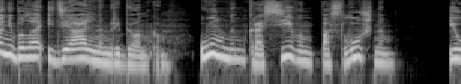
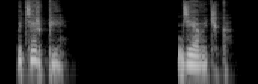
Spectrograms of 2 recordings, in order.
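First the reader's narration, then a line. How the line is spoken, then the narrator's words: Mother speaking tenderly. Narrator (Russian): мама скажет ей ласково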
